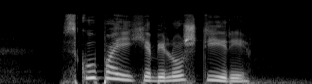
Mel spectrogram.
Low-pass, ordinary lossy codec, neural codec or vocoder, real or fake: 10.8 kHz; none; none; real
